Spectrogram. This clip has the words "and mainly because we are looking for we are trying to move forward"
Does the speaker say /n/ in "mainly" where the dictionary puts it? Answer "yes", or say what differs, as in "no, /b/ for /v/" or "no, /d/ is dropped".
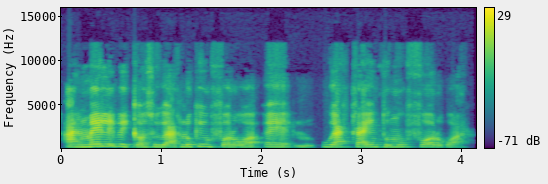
no, /n/ is dropped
